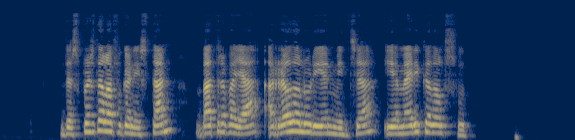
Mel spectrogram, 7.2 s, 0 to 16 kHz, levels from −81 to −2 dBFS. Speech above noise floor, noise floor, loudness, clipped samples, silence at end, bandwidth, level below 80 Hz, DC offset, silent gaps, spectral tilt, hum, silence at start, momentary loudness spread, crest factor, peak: 60 dB; -84 dBFS; -23 LUFS; under 0.1%; 0.7 s; 11.5 kHz; -60 dBFS; under 0.1%; none; -5.5 dB/octave; none; 0.75 s; 10 LU; 20 dB; -6 dBFS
